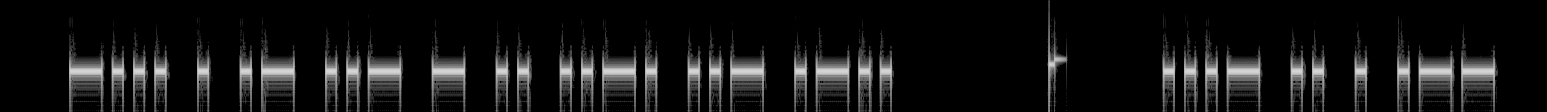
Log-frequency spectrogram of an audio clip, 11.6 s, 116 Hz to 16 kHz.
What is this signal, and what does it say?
Morse code, heard as a keyed tone, about 15 wpm, 700 Hz. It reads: BEAUTIFUL VIEW
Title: Sentences from Top 900 Words - New Word Drill - 15wpm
